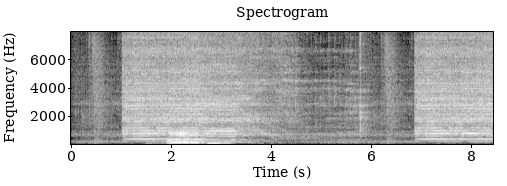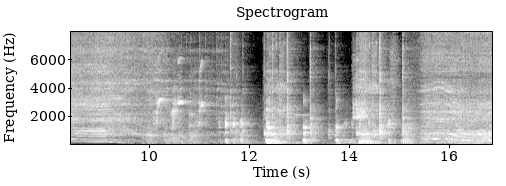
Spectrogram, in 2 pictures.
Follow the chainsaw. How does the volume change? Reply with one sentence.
The volume of the chainsaw goes down, then up.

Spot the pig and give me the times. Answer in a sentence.
The pig can be heard from 9.8 to 16.6 s.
